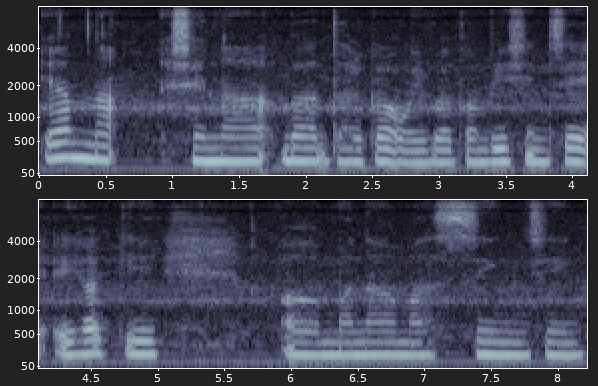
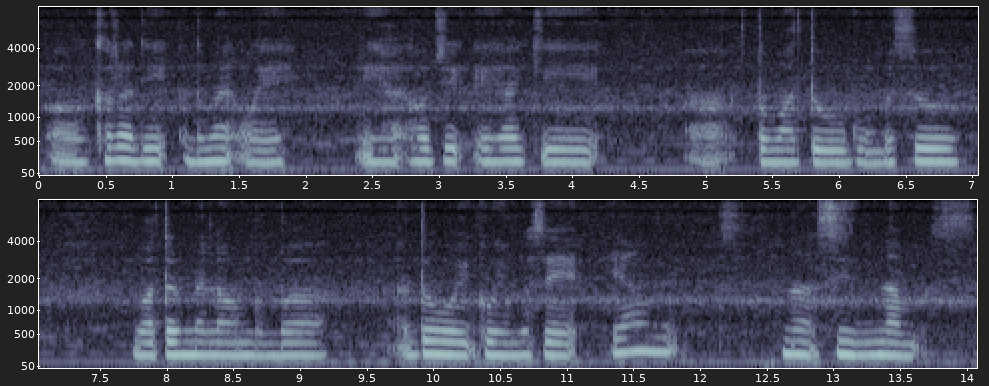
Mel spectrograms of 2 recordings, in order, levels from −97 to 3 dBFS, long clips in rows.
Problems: constant background noise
